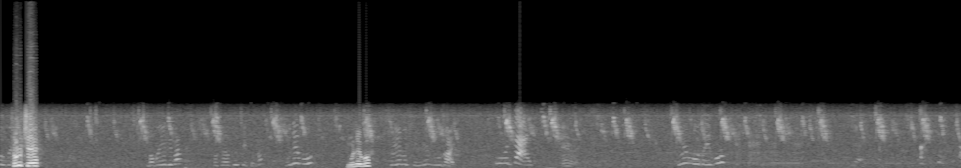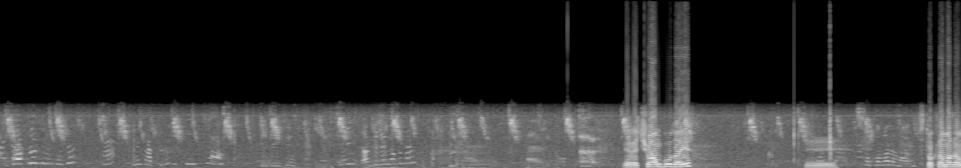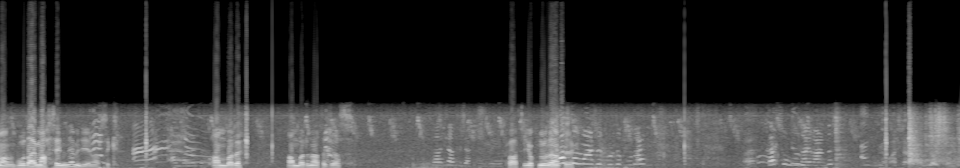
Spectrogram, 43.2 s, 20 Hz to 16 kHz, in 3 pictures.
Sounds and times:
Bird: 0:06.2 - 0:23.3.

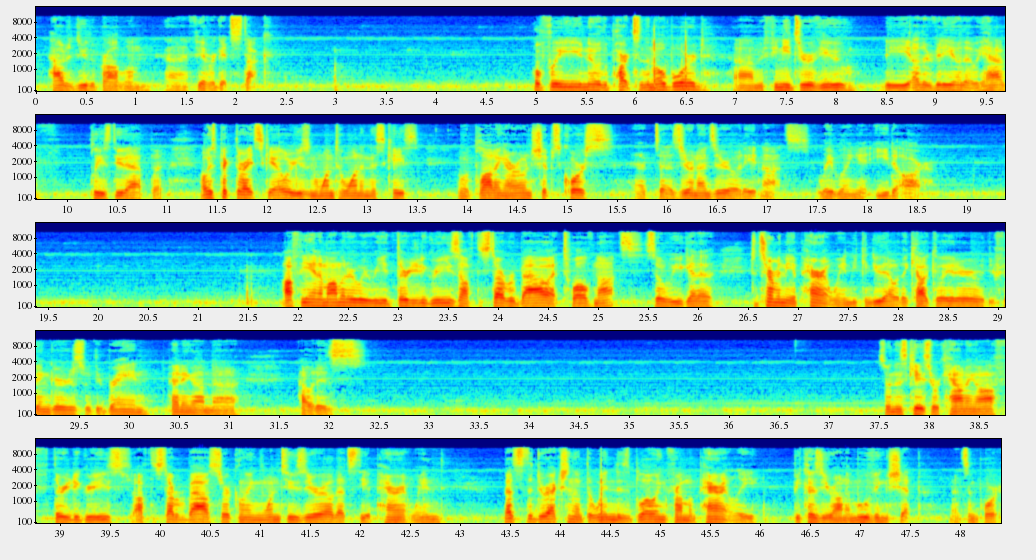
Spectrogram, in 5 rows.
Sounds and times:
Speech: 0:00.1 - 0:02.4, 0:05.0 - 0:18.7, 0:21.8 - 0:32.4, 0:37.5 - 0:48.4.

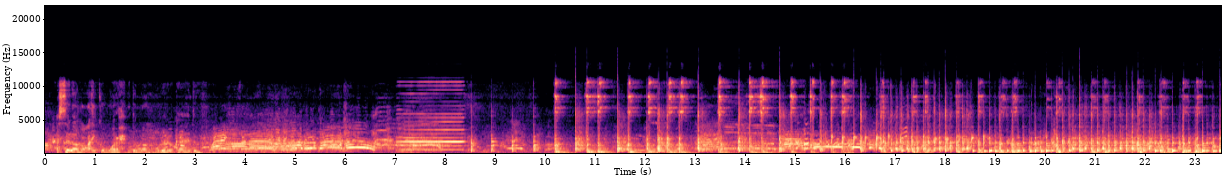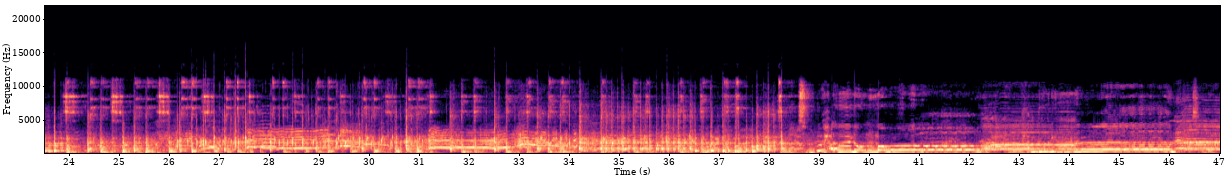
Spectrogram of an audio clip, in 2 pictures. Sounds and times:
Music: 0:07.0 - 0:47.0.

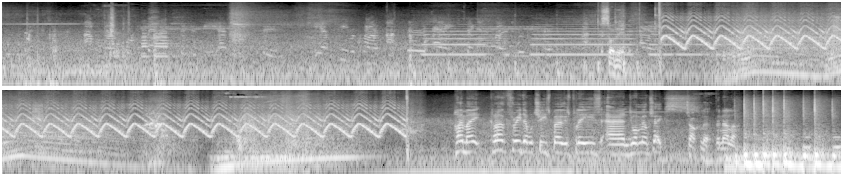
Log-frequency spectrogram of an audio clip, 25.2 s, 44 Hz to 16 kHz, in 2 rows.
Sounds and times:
Emergency vehicle: 0:00.0 - 0:02.7, 0:09.8 - 0:19.3
Car: 0:00.0 - 0:23.6.

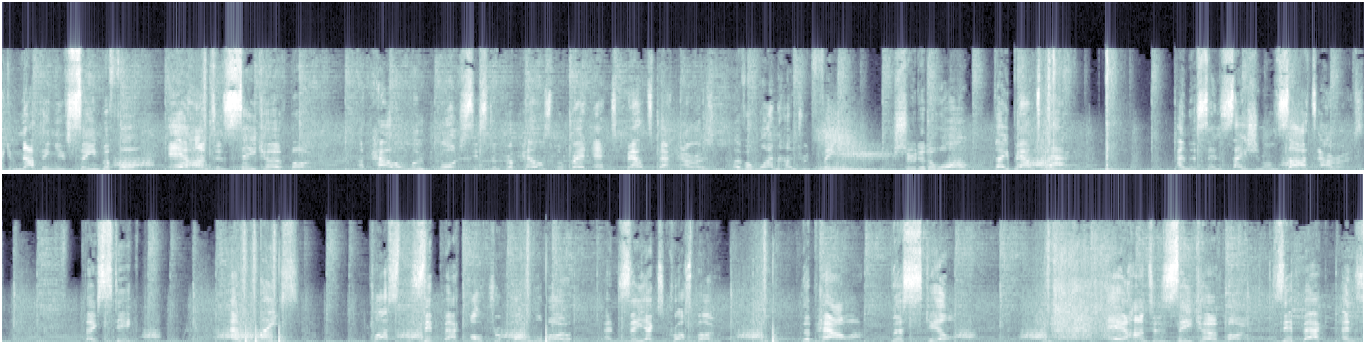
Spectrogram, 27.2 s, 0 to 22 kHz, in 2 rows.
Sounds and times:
Arrow: 0:08.2 - 0:08.9, 0:10.4 - 0:11.3, 0:15.8 - 0:16.6, 0:17.7 - 0:18.0, 0:18.7 - 0:19.2, 0:21.0 - 0:21.5, 0:23.8 - 0:24.7.

